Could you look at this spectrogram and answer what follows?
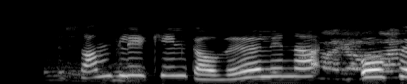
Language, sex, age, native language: Icelandic, female, 18-19, Icelandic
